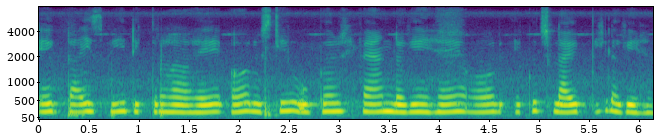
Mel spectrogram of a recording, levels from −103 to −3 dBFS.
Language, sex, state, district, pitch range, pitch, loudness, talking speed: Hindi, female, Haryana, Rohtak, 200-210 Hz, 205 Hz, -15 LUFS, 175 wpm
